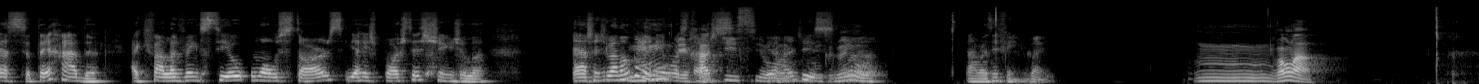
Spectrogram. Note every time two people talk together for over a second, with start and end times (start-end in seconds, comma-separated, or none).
6.2-8.9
